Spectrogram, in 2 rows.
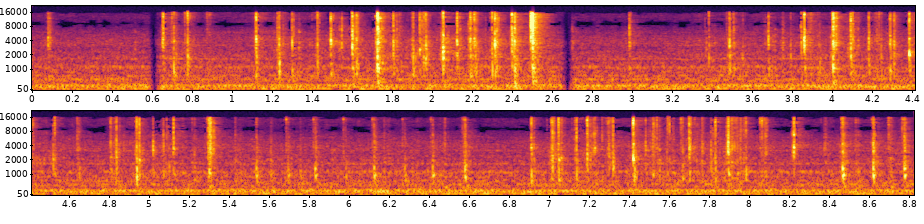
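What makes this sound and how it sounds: Fingertips type rapidly on a gray AJAZZ 308i wireless Bluetooth keyboard with round plastic keycaps. A steady stream of short, bright plastic clicks and taps sits over a constant low background hum, with two brief drops to near silence in the first few seconds.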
